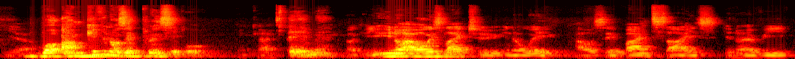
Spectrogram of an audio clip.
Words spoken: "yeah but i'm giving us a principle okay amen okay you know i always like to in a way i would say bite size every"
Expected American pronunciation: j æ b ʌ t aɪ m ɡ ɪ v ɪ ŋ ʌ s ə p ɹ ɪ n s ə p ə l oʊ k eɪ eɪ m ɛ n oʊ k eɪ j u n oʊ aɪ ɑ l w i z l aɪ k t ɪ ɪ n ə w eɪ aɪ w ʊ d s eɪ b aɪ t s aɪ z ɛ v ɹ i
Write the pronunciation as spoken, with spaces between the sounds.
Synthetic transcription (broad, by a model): j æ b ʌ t aɪ m ɡ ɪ v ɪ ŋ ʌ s ə p ɹ ɪ n s ə p ə l oʊ k eɪ eɪ m ɛ n oʊ k eɪ j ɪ n oʊ aɪ ɑ l w i z l aɪ k t ɪ ɪ n ə w eɪ aɪ w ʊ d s eɪ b aɪ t s aɪ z ɛ v ɹ i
